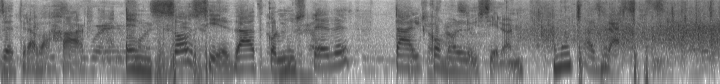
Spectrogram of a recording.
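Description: An older woman speaks calmly into a microphone in a large hall.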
